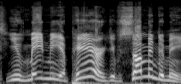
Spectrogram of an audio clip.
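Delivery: very high, loud, swooping put-on Irish accent drifting Scottish. A summoned Irishman appearing after a revenge killing is activated, Irish accent drifting Scottish. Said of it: "I actually am not that bad at an Irish accent".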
